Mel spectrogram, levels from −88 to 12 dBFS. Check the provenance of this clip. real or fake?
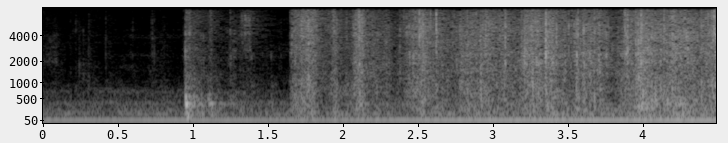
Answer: real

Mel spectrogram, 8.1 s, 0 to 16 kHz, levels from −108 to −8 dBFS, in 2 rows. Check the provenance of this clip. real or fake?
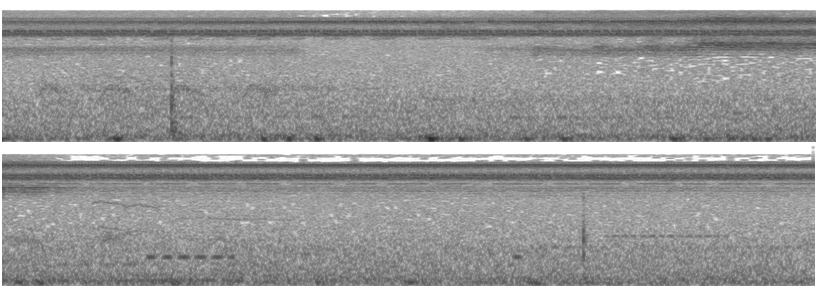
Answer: real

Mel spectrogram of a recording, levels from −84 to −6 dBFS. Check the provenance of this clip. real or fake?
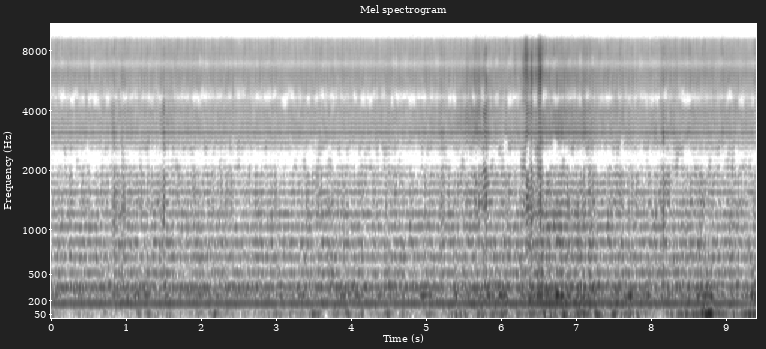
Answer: fake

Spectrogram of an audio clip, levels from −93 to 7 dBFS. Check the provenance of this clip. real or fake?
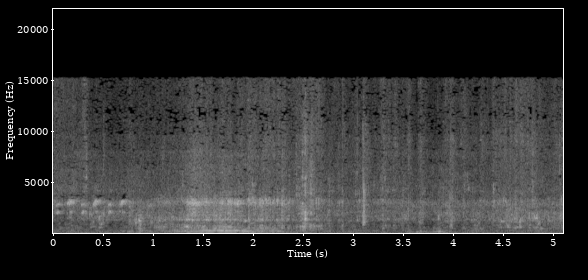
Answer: real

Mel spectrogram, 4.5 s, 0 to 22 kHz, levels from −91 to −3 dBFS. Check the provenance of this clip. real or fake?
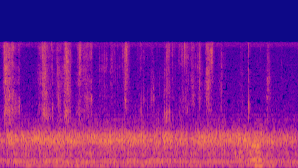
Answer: real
